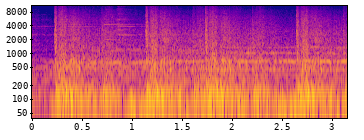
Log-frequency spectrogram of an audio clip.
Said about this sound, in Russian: И вдруг грохает из пушки. Отец кричит: «Пушки, гляди, палят!» И указывает на башню.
